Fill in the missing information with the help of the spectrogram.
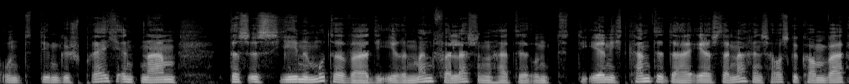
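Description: Gravelly low-voiced male narrator. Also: dry recording, studio quality. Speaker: audiobook narrator. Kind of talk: literary audiobook narration.

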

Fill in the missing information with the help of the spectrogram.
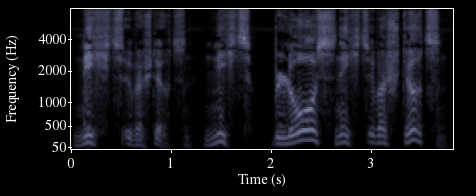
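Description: A man voicing a good-natured, effusive middle-aged nobleman who pleads warmly with his brother-in-law. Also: mid-range voice, big pitch swings, moderate pace, breathy edge, no echo, clean studio sound. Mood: effusive pleading. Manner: warm, effusive, imploring.

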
